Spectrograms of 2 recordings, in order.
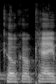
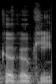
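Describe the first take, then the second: First: The last word sounds like 'kay'. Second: The last word sounds like 'key'. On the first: The speaker calls it wrong. "occasionally I drop out and say it Coco K" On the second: The speaker calls it right. "it's pronounced Coco Key"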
